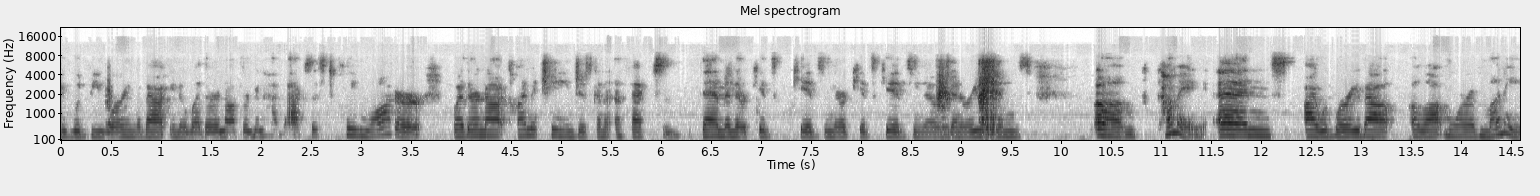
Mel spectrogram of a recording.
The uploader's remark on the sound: One of the questions asked to the panel of speakers during this replay from the 2022 Virtual Childfree Convention.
